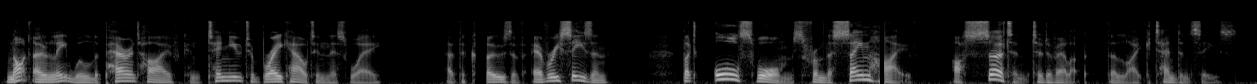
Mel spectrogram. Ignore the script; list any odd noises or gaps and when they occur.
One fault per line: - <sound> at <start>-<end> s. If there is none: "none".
- dropout at 4.7-4.9 s
- dropout at 8.8-8.8 s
